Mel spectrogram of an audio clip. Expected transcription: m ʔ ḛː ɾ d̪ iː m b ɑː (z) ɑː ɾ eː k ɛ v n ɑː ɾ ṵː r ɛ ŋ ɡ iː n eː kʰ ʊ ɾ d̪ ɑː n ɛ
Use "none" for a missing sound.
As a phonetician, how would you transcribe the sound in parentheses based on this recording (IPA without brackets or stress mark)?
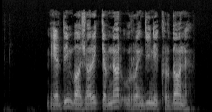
ʒ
